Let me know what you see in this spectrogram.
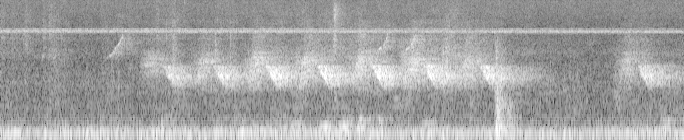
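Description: A bird calling a run of short falling notes, about two a second, pausing and starting again near the end, over a faint steady high-pitched tone. A single sharp click about five seconds in.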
